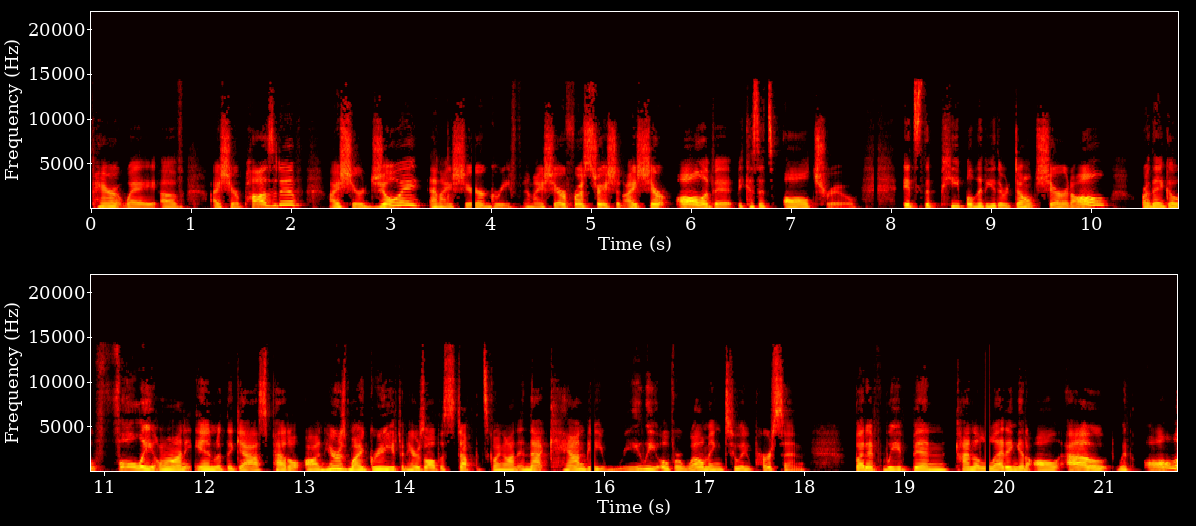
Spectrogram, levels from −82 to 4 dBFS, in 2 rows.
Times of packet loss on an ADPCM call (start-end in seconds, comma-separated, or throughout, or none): none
